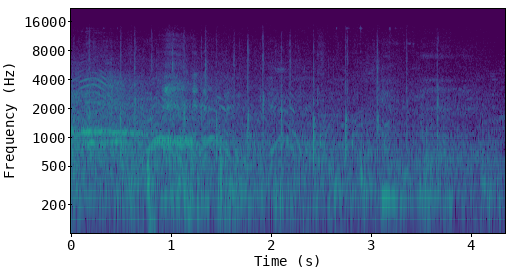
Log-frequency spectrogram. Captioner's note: audience applauding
